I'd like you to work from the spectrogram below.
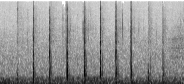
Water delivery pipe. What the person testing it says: If I tap on this line, you can hear that it's empty.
